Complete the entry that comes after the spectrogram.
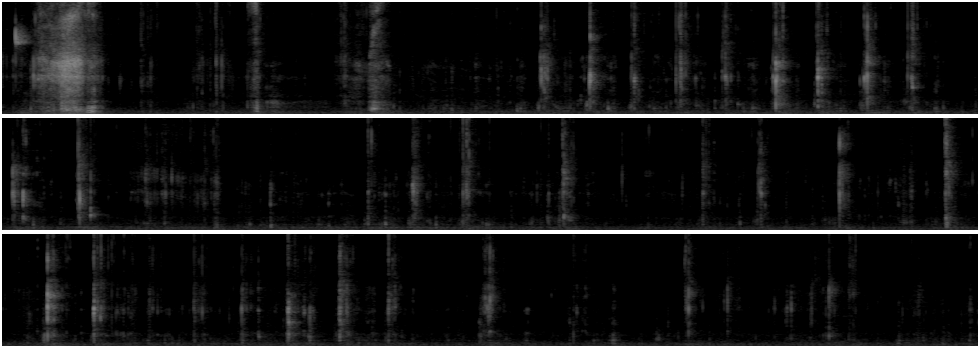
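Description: Close-up crunching and chewing of yangnyeom-sauced Korean fried chicken: a loud crunching bite about half a second in, then a steady run of crisp chewing crunches, roughly two a second.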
